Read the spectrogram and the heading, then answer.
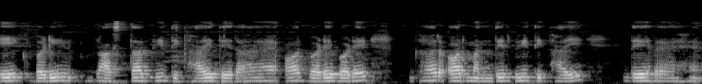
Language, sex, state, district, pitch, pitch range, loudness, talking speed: Hindi, female, Bihar, Purnia, 160 Hz, 150-165 Hz, -19 LUFS, 155 wpm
